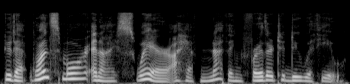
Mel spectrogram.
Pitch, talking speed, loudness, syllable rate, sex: 185 Hz, 255 wpm, -19 LUFS, 4.9 syllables/s, female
